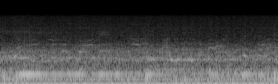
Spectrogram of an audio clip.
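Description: Bus engine idling in a steady low drone, picked up loud and distorted by a CCTV microphone. Faint voices murmur underneath.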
